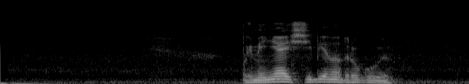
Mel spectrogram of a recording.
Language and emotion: Russian, neutral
